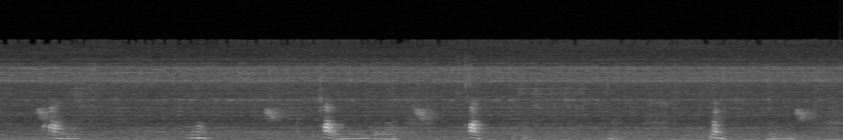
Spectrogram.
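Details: A house cat called Salomon chatters at birds beyond the window with brief chirps and bent, harmonic meows, roughly one every second or two, against a constant indoor hum.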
